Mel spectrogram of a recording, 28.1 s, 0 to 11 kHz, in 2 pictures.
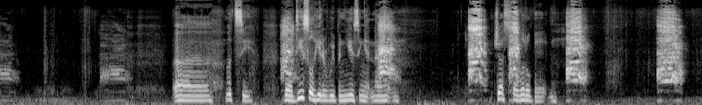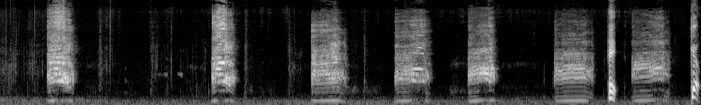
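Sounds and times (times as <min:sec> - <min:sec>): goose honking: 0:00.0 - 0:00.4, 0:01.9 - 0:02.8, 0:05.4 - 0:08.2, 0:09.3 - 0:11.9, 0:13.0 - 0:13.8, 0:14.9 - 0:15.7, 0:18.2 - 0:18.9, 0:20.2 - 0:21.2, 0:21.9 - 0:24.1, 0:24.9 - 0:27.6.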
